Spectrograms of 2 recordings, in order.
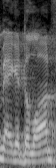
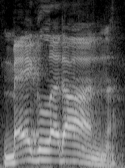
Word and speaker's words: megalodon: I was saying Megalon forever and then everyone's like, "No, it's Megdalon." I was like, "Okay, finally, fine. I'll switch." And then Megalodon. There's no mega. It's not mega. Megalodon.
